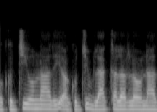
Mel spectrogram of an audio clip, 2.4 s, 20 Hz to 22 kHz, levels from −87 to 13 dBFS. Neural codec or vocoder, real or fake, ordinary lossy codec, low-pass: codec, 16 kHz, 0.9 kbps, LongCat-Audio-Codec; fake; none; 7.2 kHz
